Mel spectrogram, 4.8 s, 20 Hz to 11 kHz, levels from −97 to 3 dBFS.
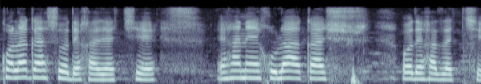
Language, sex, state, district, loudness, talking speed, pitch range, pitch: Bengali, female, Assam, Hailakandi, -13 LUFS, 110 wpm, 220-275 Hz, 255 Hz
